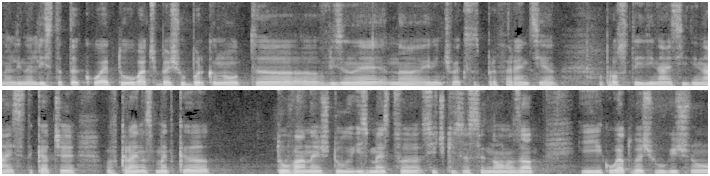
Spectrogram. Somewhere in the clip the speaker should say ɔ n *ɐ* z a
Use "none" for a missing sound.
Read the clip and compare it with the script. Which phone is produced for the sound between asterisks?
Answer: ɐ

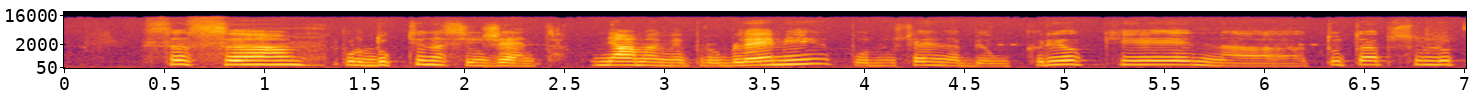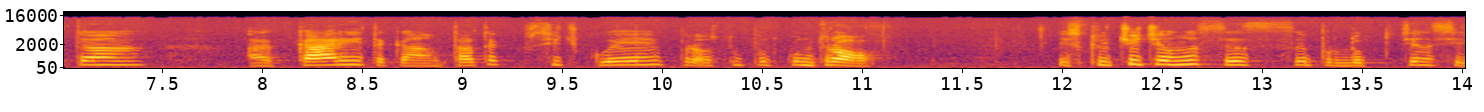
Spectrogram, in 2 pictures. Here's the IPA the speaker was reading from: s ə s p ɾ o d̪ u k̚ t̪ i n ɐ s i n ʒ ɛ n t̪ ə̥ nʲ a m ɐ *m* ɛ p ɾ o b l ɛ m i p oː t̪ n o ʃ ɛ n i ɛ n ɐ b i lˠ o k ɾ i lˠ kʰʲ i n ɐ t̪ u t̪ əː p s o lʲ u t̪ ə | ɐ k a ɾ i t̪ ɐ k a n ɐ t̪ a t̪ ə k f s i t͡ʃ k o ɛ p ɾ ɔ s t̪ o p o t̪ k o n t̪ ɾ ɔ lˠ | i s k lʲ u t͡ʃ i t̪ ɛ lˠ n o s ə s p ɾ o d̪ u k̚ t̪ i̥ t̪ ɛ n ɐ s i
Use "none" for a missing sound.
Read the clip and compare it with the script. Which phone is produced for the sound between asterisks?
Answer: m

